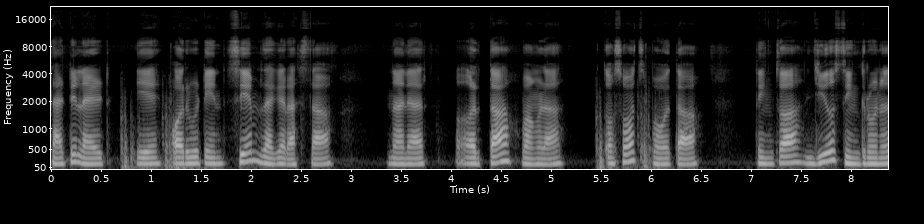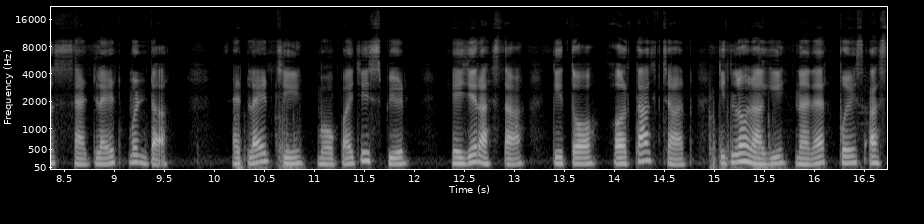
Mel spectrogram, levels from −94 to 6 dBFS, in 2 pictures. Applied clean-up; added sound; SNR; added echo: neural mask model RNNoise.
